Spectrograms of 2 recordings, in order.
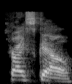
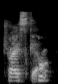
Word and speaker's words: Triskele: author of the novel tricell did I pronounce the name novel correctly trical the final e is silent trical trical U Dr damato welcome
